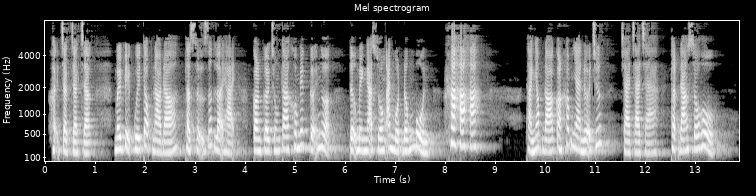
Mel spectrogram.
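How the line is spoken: Laughing loudly with delight. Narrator (Vietnamese): Vân Mộc Văn vỗ tay sảng khoái, cô ấy vui sướng cười to

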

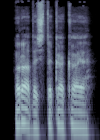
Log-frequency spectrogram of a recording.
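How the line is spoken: Feigned snort. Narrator (Russian): притворно хмыкнул Том

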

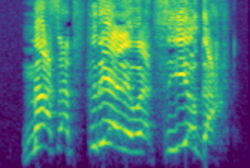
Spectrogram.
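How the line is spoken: Shouted. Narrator (Russian): крикнул Харнак

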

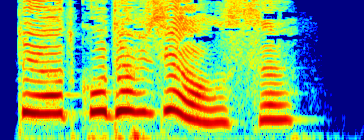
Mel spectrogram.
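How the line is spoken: Cried out. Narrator (Russian): вскрикнула Веремила

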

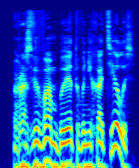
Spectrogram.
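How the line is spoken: Exclaimed. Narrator (Russian): воскликнул он

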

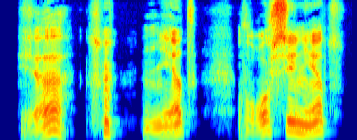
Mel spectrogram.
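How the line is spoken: Embarrassed mumble. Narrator (Russian): смущенно пробормотал Ло Фэй

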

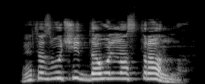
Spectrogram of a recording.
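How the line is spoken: Dry chuckle. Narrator (Russian): хмыкнул я

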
